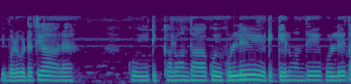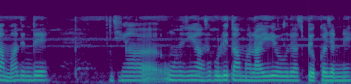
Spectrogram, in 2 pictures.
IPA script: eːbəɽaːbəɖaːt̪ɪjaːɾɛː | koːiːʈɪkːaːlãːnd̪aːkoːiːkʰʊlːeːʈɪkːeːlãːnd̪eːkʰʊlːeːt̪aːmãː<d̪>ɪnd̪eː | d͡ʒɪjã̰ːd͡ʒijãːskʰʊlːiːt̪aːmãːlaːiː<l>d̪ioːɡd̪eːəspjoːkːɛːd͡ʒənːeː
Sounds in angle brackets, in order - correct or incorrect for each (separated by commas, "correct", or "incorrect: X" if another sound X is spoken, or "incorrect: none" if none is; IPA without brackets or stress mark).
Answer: correct, incorrect: none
